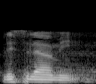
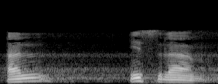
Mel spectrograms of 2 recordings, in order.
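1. تُحذف الهمزة ويأخذ 'l' الكسرة. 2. تُسمع الهمزة قبل الصوت 'i'. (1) "فيجوز أن تنقل الكسرة للساكن قبلها وتحذف الهمزة فتقول الإسلامي" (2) "همزة إسلام مكسورة وقبلها اللام"

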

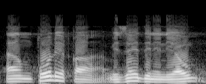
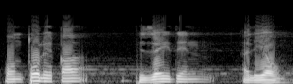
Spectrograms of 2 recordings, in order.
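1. تبدأ الكلمة الأولى بحرف العلة 'a'. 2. تبدأ الكلمة الأولى بحرف العلة 'u'. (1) "تحذف همزة الوصل وتأتي بهمزة الاستفهام" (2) "همزة مضمومة"

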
